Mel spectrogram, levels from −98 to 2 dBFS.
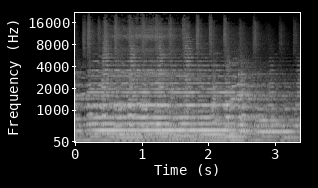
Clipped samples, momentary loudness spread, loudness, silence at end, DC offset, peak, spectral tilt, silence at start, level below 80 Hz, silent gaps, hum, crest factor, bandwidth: under 0.1%; 7 LU; -25 LUFS; 0 s; under 0.1%; -12 dBFS; -5 dB/octave; 0 s; -56 dBFS; none; none; 14 dB; 19.5 kHz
